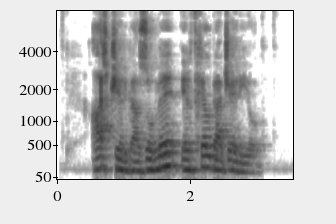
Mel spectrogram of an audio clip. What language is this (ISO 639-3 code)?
kat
